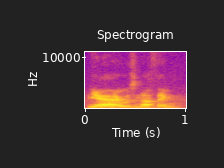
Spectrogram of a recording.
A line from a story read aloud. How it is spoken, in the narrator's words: said sarcastically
